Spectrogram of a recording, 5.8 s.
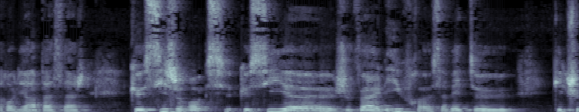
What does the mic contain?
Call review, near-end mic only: echo only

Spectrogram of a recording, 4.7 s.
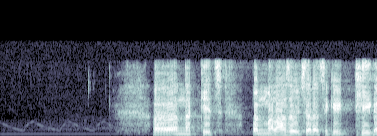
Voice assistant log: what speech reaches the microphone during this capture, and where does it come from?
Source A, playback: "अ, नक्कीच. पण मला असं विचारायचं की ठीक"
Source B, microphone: echo only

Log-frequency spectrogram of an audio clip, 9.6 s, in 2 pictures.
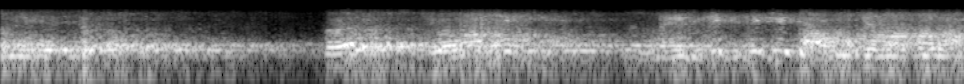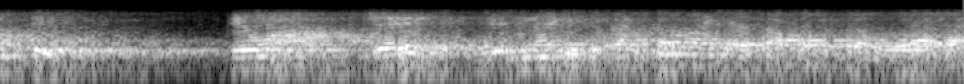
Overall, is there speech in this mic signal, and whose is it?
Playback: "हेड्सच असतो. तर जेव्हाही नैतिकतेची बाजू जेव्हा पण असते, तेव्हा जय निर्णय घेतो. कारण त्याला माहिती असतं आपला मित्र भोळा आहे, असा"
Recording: echo only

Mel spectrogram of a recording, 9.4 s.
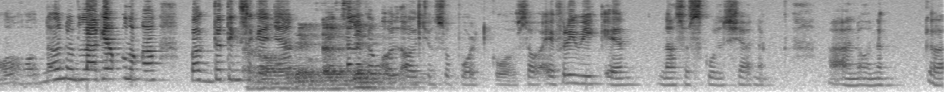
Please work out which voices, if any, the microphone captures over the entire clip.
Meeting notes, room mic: both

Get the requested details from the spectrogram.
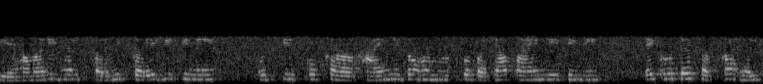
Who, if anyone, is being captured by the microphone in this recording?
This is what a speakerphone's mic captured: echo only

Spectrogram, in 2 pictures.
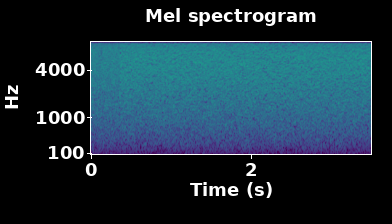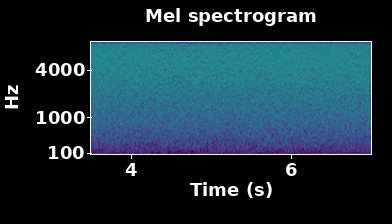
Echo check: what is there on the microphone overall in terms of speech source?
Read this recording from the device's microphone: neither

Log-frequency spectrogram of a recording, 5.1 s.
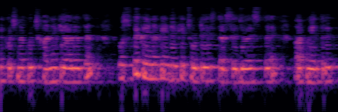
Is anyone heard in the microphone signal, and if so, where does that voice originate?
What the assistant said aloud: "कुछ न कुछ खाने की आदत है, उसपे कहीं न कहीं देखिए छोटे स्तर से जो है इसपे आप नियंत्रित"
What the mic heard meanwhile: echo only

